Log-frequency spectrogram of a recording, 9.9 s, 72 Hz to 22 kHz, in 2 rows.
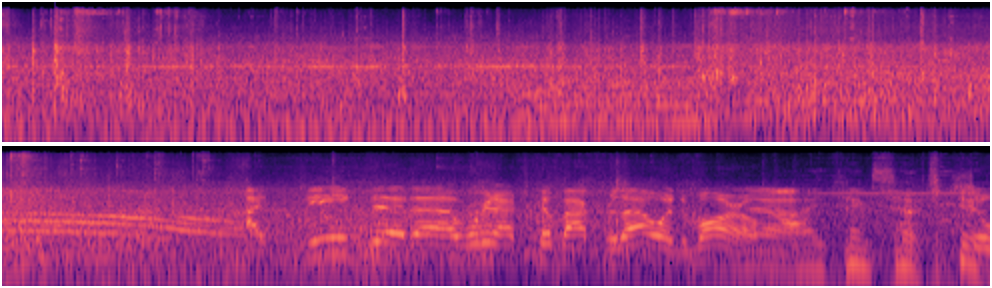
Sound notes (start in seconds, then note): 3.4 chain rattles and breaks; 5.2 man groans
